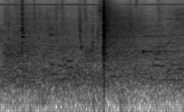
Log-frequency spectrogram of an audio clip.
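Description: A badminton racket hits the shuttlecock once, a single sharp crack about a second and a quarter in, over steady background noise in the hall.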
